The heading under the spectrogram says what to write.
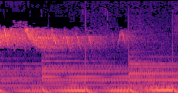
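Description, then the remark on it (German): Recorded birdsong, played in by a sound designer, chirps and twitters in a continuous high warble, layered over a steady, mellow musical drone whose low tones shift every half second or so. No one speaks. “Gib uns nochmal ein bisschen Vogelgezwitscher, wenn es denn so gut tut.”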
